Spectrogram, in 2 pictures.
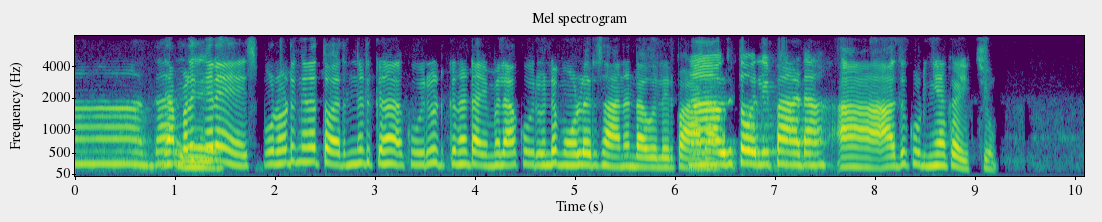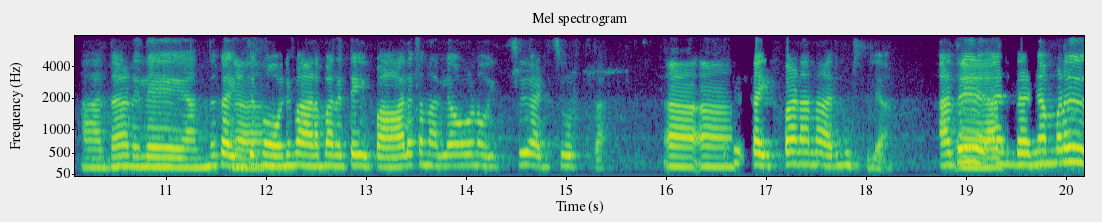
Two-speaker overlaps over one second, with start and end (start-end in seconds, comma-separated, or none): none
